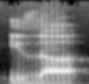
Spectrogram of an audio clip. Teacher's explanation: ذال الف مدہ ہے، ایک الف کی مقدار کے برابر لمبا کیا جائے گا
